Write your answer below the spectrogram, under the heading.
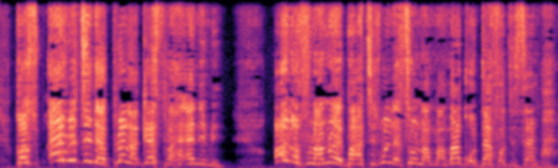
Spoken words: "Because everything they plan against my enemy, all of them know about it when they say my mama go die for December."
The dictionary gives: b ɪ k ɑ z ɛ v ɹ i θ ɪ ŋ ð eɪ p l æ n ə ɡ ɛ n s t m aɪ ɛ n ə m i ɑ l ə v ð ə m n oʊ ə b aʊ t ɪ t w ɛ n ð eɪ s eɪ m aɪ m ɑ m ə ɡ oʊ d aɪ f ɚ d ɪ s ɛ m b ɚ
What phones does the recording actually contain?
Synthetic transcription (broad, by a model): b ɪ k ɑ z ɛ v ɹ i t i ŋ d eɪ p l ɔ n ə ɡ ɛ s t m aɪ ɛ n ə m i ɑ l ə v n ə n oʊ ə b aʊ t ɪ t w ɛ n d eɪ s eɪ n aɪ m ɑ m ə ɡ oʊ d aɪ f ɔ d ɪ s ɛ m b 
